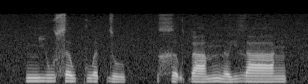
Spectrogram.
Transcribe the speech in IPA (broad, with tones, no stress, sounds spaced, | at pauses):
ɲ i˧ w s ə˧ w k w ə˦˥ t̚ z u˨˩ p̚ | x ə̰˧˨ w ɗ a˨˦ m n ə˨˦ j l a˧ ŋ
